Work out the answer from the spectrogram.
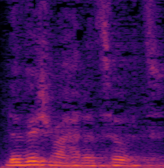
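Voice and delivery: ordinary talk, nothing marked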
